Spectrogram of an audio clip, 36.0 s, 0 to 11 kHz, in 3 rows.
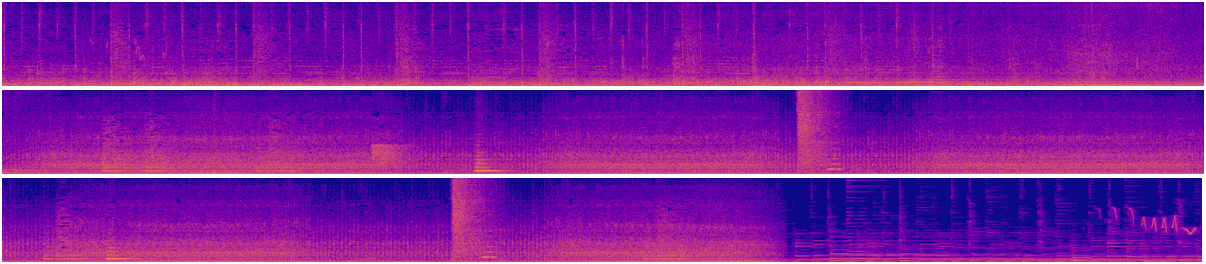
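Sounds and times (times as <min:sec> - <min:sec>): heavy truck engine running: 0:00.0 - 0:31.9
truck horn toots: 0:06.1 - 0:18.6, 0:20.0 - 0:20.6, 0:24.3 - 0:26.8, 0:28.6 - 0:31.9
sharp air hisses: 0:09.9 - 0:12.6, 0:20.0 - 0:20.6, 0:28.6 - 0:29.1.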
